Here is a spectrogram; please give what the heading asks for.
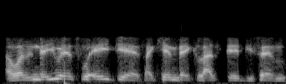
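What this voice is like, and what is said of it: South African accented English. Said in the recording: “I was there to represent South Africa and I maintained my accent”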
